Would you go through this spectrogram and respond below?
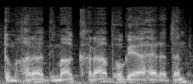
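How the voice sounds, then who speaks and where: A man voicing a hardworking, reproachful elder brother, blunt and disapproving, in an animated moral story. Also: lowish voice, a little fast, soft background music, close to an everyday voice.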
